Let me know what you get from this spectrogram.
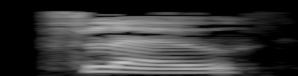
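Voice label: "flow", British English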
